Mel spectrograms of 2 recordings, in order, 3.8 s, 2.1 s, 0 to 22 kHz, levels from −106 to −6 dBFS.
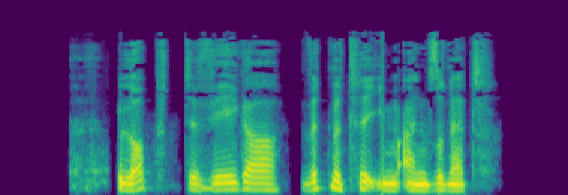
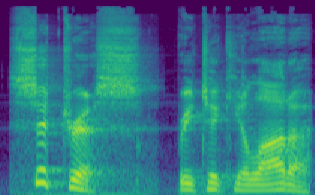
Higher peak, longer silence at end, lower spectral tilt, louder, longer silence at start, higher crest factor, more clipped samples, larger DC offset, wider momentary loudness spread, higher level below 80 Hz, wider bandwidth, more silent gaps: first, 0 dBFS vs -6 dBFS; first, 0.55 s vs 0.05 s; first, -7 dB/octave vs -3.5 dB/octave; first, -15 LUFS vs -23 LUFS; first, 0.5 s vs 0.05 s; about the same, 16 dB vs 18 dB; neither; neither; about the same, 7 LU vs 6 LU; about the same, -54 dBFS vs -52 dBFS; second, 10.5 kHz vs 19 kHz; first, 1.94-2.00 s vs none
